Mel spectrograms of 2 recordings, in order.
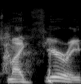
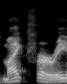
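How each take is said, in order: First: The name sounds like the word fury. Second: The name sounds like the word furry. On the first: This is the earlier way the name was said. The speaker calls it wrong. "that's how we uh, pronounced it originally" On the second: This is the way the name is actually said. The speaker calls it right. "that's how it is pronounced"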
